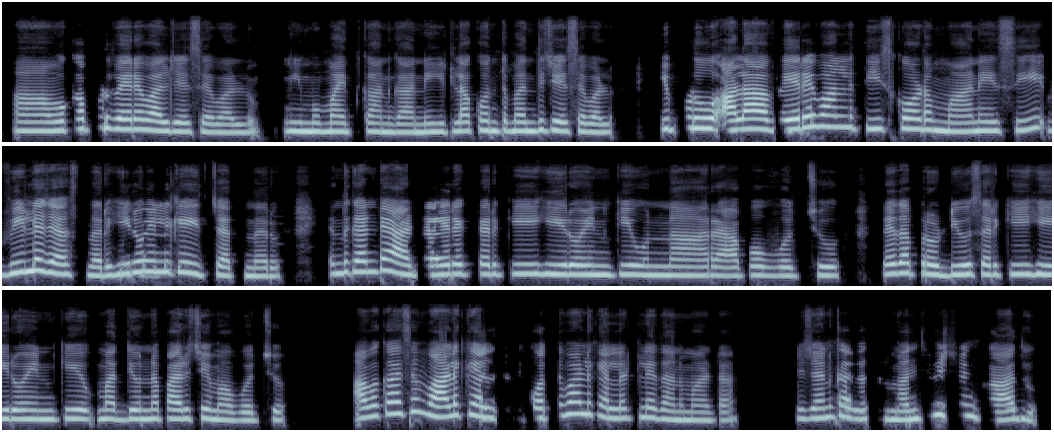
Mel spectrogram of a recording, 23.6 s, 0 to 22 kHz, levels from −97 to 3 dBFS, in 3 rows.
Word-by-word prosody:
ఆహ్, 230 0 +1
ఒకప్పుడు 275 +5 -2
వేరే 270 0 +4
వాళ్ళు 225 -2 +2
చేసేవాళ్ళు. 195 -2 -4 0.3
ఈ - - +1
ముమైత్ 215 0 -2
ఖాన్ 205 -2 -2
గాని 195 +1 -2
ఇట్లా 225 +2 -1
కొంతమంది 230 -1 +1
చేసేవాళ్ళు. 205 -3 -1 0.4
ఇప్పుడు 290 +3 +1 0.2
అలా 270 +2 +7 0.2
వేరే 275 +4 +6
వాళ్ళని 320 -2 +1
తీసుకోవడం 275 -1 +1
మానేసి, 230 +2 -2 0.2
వీళ్ళే 310 +5 +5
చేస్తున్నారు. 230 -4 -1
హీరోయిన్‌లకే 300 +1 +1
ఇచ్చేతున్నారు. 205 -2 -4 0.4
ఎందుకంటే, 300 +4 +2
ఆ - - +5 0.2
డైరెక్టర్‌కి, 250 +1 0 0.2
హీరోయిన్‌కి 240 -1 +1
ఉన్న 225 0 -1 0.3
ర్యాపో 210 +1 -2
అవ్వచ్చు. 210 +1 -5 0.4
లేదా, 270 +2 +3
ప్రొడ్యూసర్‌కి, 240 +1 0
హీరోయిన్‌కి 230 -1 0 0.2
మధ్య 225 +1 -1
ఉన్న 230 +1 -1
పరిచయం 230 -1 0
అవ్వచ్చు. 195 +2 -6 0.7
అవకాశం 355 +7 +1
వాళ్ళకే 295 +4 +4
ఎళ్తుంది 230 -4 -7
కొత్త 250 +4 -3
వాళ్ళకి 345 -3 +1
ఎళ్ళట్లేదు 245 0 -2
అనమాట. 200 -1 -5 0.6
నిజానికి 250 +4 -2
అది 225 - -2
అసలు 220 -1 -9
మంచి 220 +2 -1
విషయం 310 -1 -6 0.2
కాదు. 210 0 -1
235 Hz, 125 wpm, -22 LUFS, 215-265 Hz, 0.7 s, అలా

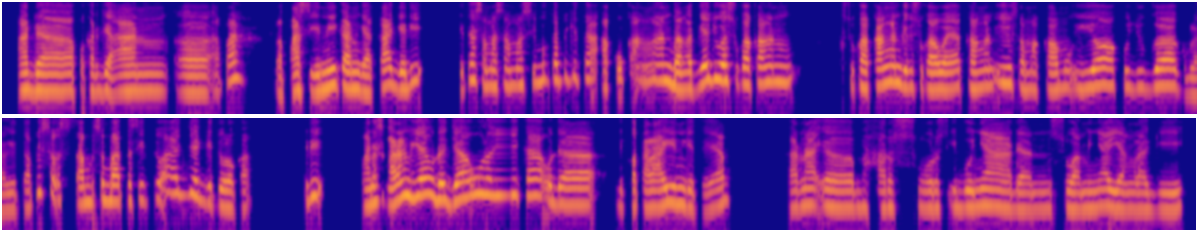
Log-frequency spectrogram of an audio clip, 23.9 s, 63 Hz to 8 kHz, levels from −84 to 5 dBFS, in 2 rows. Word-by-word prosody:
ada 180 -1 +3
pekerjaan, 175 0 -1
eee, 165 -1 -1
apa, 275 +10 0 0.4
lepas 175 +3 0
ini 195 +6 +4
kan 195 -4 +4
ya 170 - +2
Kak. 215 +2 +3
Jadi, 220 +8 +1 0.4
kita 275 - -3
sama-sama 215 0 -3
sibuk 250 +4 -5
tapi 280 +1 -1
kita 290 -1 -4
aku 195 -8 -3
kangen 265 0 -1
banget, 195 -1 +4
dia 250 +2 +8
juga 270 -2 +6
suka 240 -3 +1
kangen 250 +1 +1 0.5
suka 205 -1 +1
kangen 245 +3 +5
gitu, 205 0 -1
suka 190 - +6
WA 190 +1 +3
"Kangen 205 +2 -2
ih, 240 -1 +1
sama 190 -2 -4
kamu." 185 +2 -2
"Iya, 215 +4 +4
aku 210 - -10
juga," 215 +2 +3
bilang 150 +1 -8
gitu, 160 +2 -13
tapi - - -2
seb 210 -5 -2
sebatas 225 -1 +1
itu 230 +2 -5
aja, 305 -2 -1
gitu 210 -6 -5
loh 170 - 0
Kak. 170 - -10 0.6
Jadi 275 +4 -1 0.4
mana 185 +2 +1
sekarang 235 +3 +5
dia 290 +3 +6
udah 240 -4 +7
jauh 260 +8 +4
lagi 285 0 -1
Kak, 280 0 0
udah 195 -1 +1 0.2
di 180 - -14
kota 175 -1 -4
lain, 195 +3 +2
gitu 165 -4 -6
ya. 180 +5 -3 0.7
Karena, 185 +3 -2
eee, 170 -2 -1 0.3
harus 165 -1 -9
ngurus 170 -1 -6
ibunya 175 0 -1
dan 160 0 -6
suaminya 165 +2 -4
yang 170 -2 -1
lagi 155 +1 -5
195 Hz, 170 wpm, -24 LUFS, 175-235 Hz, 0.7 s, dia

